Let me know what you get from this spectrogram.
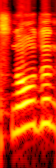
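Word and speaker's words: Snowdon: сноудон она в уэльсе слово сноудон - это собственное название и оно естественно никак не переводится так как иже как Обратите внимание ударение на первый слог едем дальше язык Обратите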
